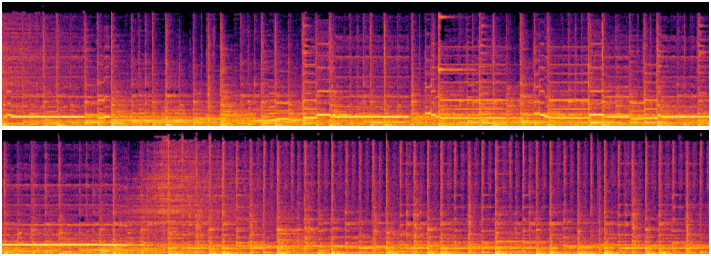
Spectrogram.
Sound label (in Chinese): 玩游戏中; 欢乐麻将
